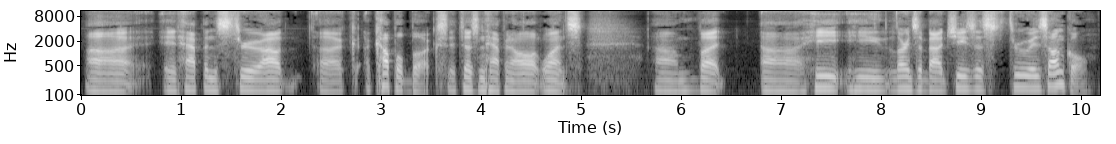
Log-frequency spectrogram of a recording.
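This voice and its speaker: Mature male, mid-range voice, reflective conversational storyteller for an interview, halting phrasing, dry recording. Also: medium pitch, no room sound. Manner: halting and reflective, animated when acting out remembered dialogue. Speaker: podcast guest, author of fiction.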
